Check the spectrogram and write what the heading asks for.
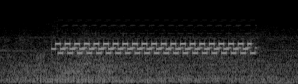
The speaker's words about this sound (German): bekommt einen Anruf.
